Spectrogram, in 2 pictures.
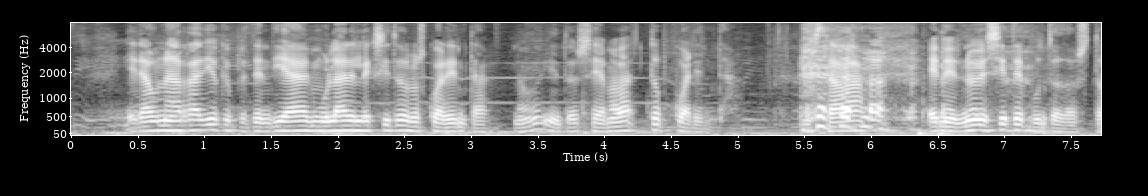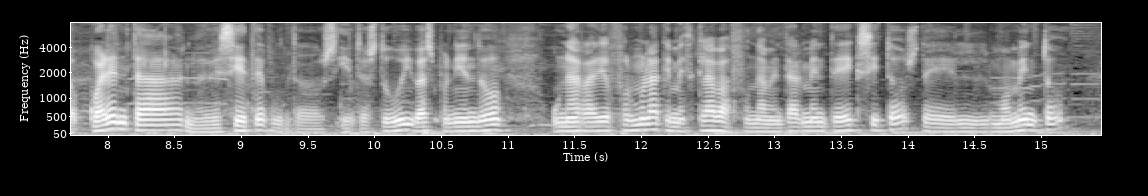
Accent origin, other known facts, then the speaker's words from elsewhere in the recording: Madrid, Community of Madrid, Spain; Fíjate que yo soy madrileña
